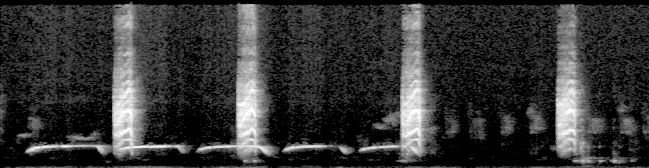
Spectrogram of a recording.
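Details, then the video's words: Basic song of a sunbird in full voice. Long, flat, steady whistles alternate with harsh, buzzy bursts about four times, ending with a lone burst after a short pause. A faint low rumble sits underneath. "kolibri ninja gacor//suara dasar nya !"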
